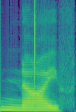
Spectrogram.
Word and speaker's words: knife: KNIFE नाइफ, ठीक है, यहाँ पे भी के साइलेंट है, मतलब ये पढ़ने में नहीं आएगा, ठीक है।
